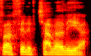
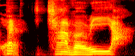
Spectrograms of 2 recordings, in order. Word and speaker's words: Pep Chavarria: All right, Dante, you want to speak about Chelsea's pursuit of Philip Chavarria? Not Philip. What's his name? Yeah, Pep Chavarria. That's how you pronounce yeah.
